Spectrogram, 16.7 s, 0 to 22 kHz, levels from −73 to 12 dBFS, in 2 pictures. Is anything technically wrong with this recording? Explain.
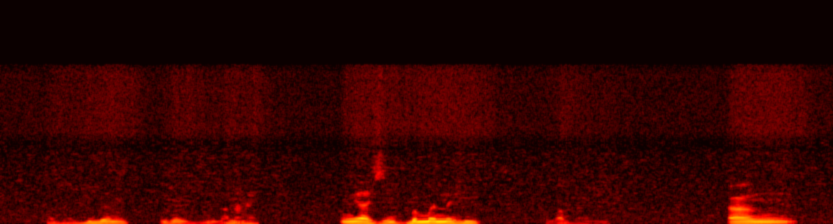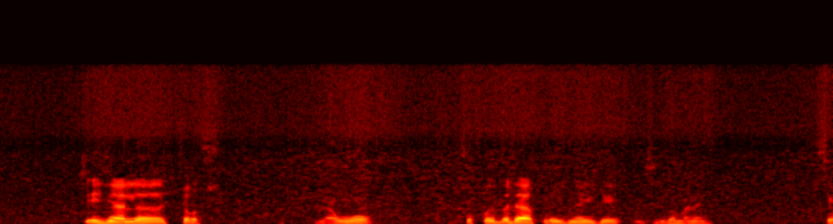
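Yes. Two problems stem from noise suppression on this speech.

Noise suppressor artifacts run throughout. Noise bands are pulled down about 16 dB frame by frame, so the room noise, about 15 dB below speech, pumps.

Speech cut by the noise suppressor occurs at 1.9–2.27 s, 5.48–6.07 s and 10.39–10.49 s. Speech mistaken for noise drops up to about 15 dB. The affected speech sounds swallowed or faint.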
